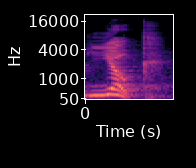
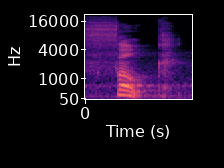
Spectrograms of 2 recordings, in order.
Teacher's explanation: in trolling if the root word ends in o l k the O will also be long but also the L will be silent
